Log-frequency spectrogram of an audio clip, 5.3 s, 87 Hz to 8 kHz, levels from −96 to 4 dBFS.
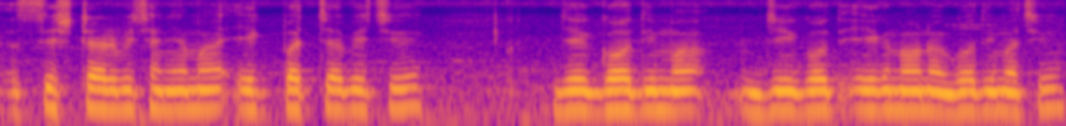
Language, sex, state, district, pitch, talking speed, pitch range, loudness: Garhwali, male, Uttarakhand, Tehri Garhwal, 155 Hz, 200 wpm, 150-160 Hz, -21 LUFS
